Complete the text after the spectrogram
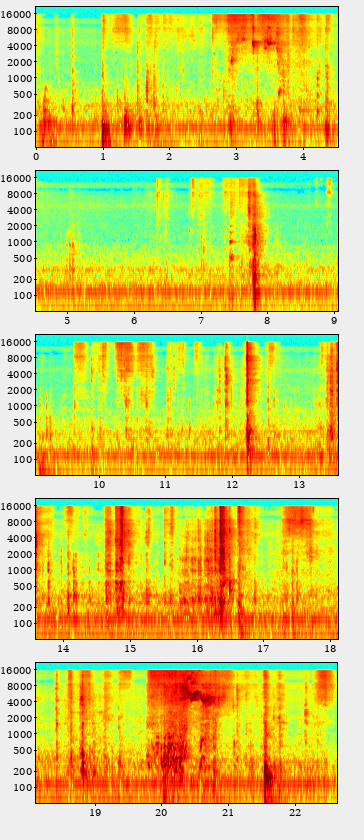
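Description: A cardboard box taps and knocks as hands handle it.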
